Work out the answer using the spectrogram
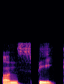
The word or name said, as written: unspeak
